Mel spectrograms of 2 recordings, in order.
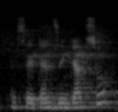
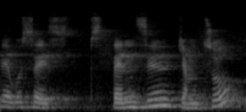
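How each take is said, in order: First: The name is said without an m before tso. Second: The name is said with an m before tso. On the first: This is the standard spoken Tibetan form. "in normal spoken Tibetan" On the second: This is the Ladakhi form. "In Ladakhi"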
